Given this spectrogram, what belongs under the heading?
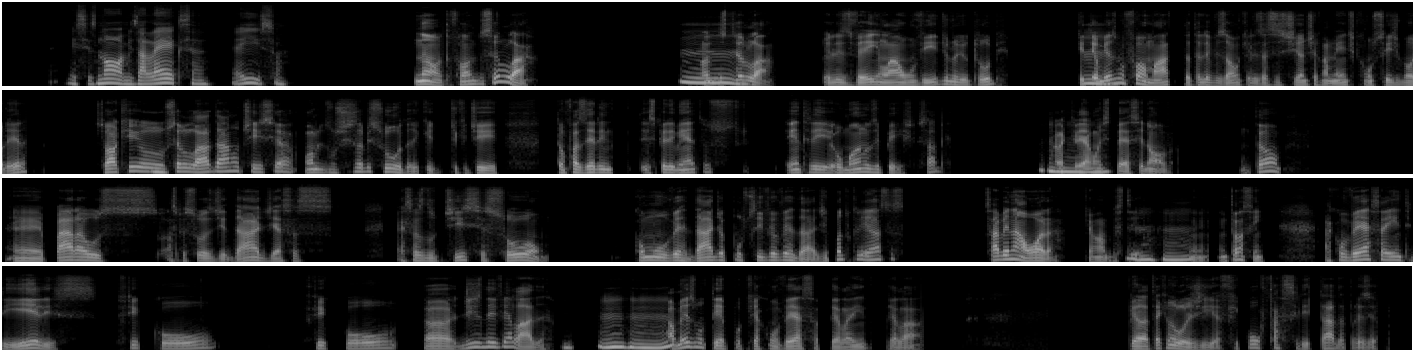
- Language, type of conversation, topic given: Portuguese, podcast, Como a tecnologia alterou a conversa entre avós e netos?
- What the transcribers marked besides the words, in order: other noise; other background noise; tapping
